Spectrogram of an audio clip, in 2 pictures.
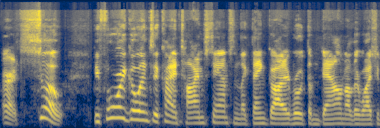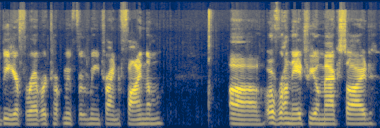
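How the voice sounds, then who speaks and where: A woman with a slightly deep voice hosting a casual movie chat, rambling with lots of fillers and restarts. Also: a little fast, a bit bright, dry recording. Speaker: podcast host.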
